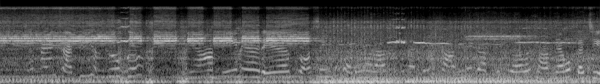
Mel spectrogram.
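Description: Small road vehicles' engines running close by, with a vehicle horn held for about three seconds at the start and a shorter horn tone a little later, over background voices.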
